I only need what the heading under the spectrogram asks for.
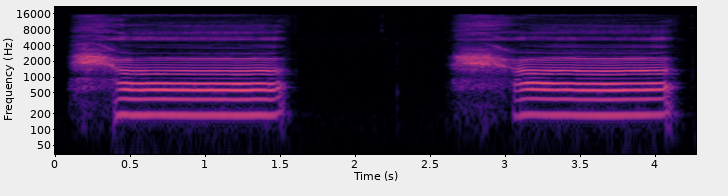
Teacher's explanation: ہم نے اپنے حلق کا جو درمیانی حصہ ہے، جہاں پر آپ کے گلے کی ہڈی ہے، وہاں سے آپ نے اس کو ادا کرنا ہے۔ ہا ہا۔ اور آپ ایسے کیجئے گا کہ اپنی فنگر کو اس ہڈی کو اوپر رکھیے گا اور پھر ادا کیجئے گا کہ کیا آپ کی آواز وہاں سے ادا ہو رہی ہے۔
